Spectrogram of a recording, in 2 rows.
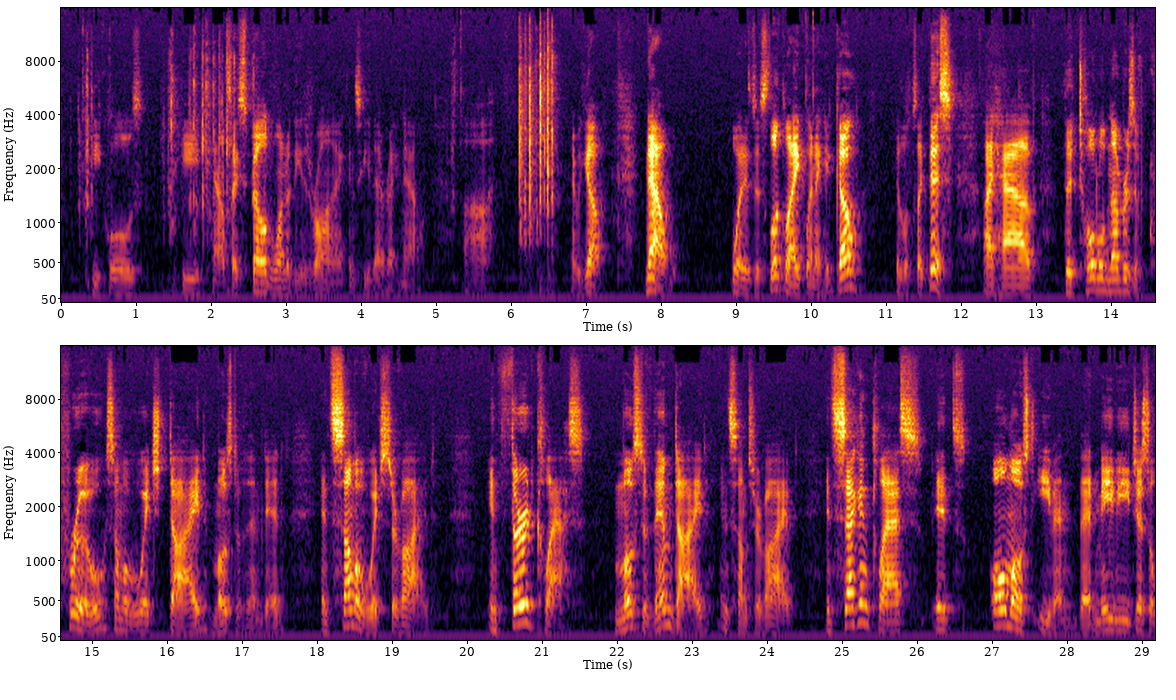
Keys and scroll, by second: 0.0-2.8 typing, 6.2-7.0 typing.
